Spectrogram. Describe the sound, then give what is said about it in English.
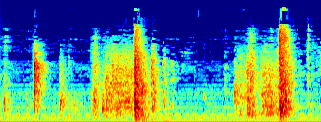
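A drawer holding cash slides open and shut as someone gets the money out, with scraping, rattling bursts and a few sharp knocks over a low steady hum, with no one talking. “I can get the money in a moment. It's in this drawer over here.”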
